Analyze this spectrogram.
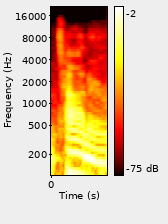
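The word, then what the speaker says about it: Fautanu: o lineman Troy fat is it fanu right fanu f fanu fanu is how you say it oh my bigie I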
